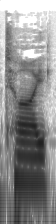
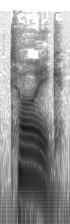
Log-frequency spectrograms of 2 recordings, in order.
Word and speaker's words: Tighe: at work northing that some people pronounce his surname tie and others tige now we'll use the pronunciation tie in this documentary in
